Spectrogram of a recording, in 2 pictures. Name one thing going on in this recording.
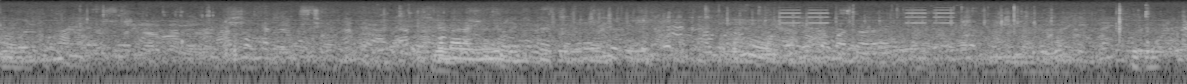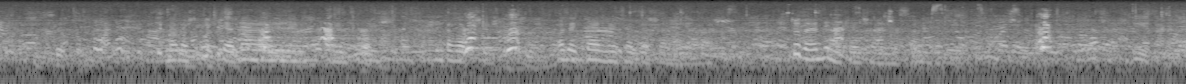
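Men and women chatter at a distance outdoors.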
